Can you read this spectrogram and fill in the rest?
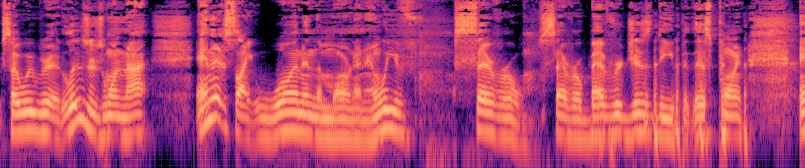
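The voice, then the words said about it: Georgia Southern accent. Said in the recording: “oh my God, I love your accent. Where are you from? ... I'm from Georgia.”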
